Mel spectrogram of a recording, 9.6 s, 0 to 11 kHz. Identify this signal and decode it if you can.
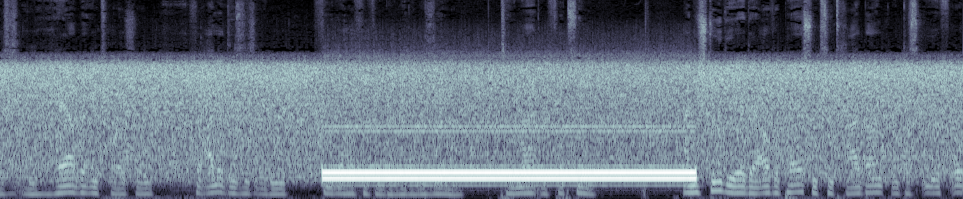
Telephone call progress tone (North American or UK plan), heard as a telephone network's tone, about 350, 450 Hz, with phone line noise and speech in German. Dial tone.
